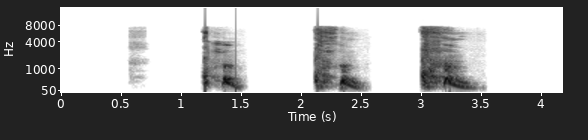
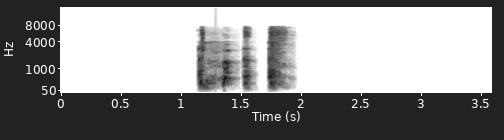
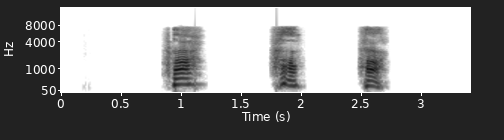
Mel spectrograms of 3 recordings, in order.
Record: three_cough_length: 4.2 s
three_cough_amplitude: 28343
three_cough_signal_mean_std_ratio: 0.35
cough_length: 3.6 s
cough_amplitude: 27296
cough_signal_mean_std_ratio: 0.23
exhalation_length: 3.4 s
exhalation_amplitude: 30518
exhalation_signal_mean_std_ratio: 0.28
survey_phase: beta (2021-08-13 to 2022-03-07)
age: 45-64
gender: Female
wearing_mask: 'No'
symptom_none: true
symptom_onset: 4 days
smoker_status: Ex-smoker
respiratory_condition_asthma: false
respiratory_condition_other: false
recruitment_source: REACT
submission_delay: 9 days
covid_test_result: Negative
covid_test_method: RT-qPCR
influenza_a_test_result: Negative
influenza_b_test_result: Negative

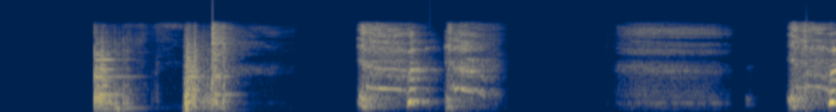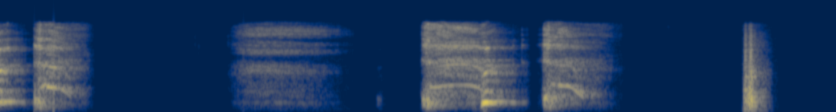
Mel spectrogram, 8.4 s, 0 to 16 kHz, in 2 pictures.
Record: three_cough_length: 8.4 s
three_cough_amplitude: 32767
three_cough_signal_mean_std_ratio: 0.39
survey_phase: beta (2021-08-13 to 2022-03-07)
age: 65+
gender: Female
wearing_mask: 'No'
symptom_none: true
smoker_status: Never smoked
respiratory_condition_asthma: false
respiratory_condition_other: false
recruitment_source: REACT
submission_delay: 2 days
covid_test_result: Negative
covid_test_method: RT-qPCR
influenza_a_test_result: Negative
influenza_b_test_result: Negative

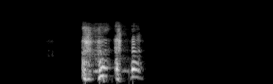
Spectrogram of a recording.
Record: cough_length: 2.7 s
cough_amplitude: 32768
cough_signal_mean_std_ratio: 0.28
survey_phase: beta (2021-08-13 to 2022-03-07)
age: 45-64
gender: Female
wearing_mask: 'No'
symptom_sore_throat: true
symptom_fatigue: true
symptom_headache: true
symptom_change_to_sense_of_smell_or_taste: true
symptom_loss_of_taste: true
symptom_other: true
symptom_onset: 4 days
smoker_status: Ex-smoker
respiratory_condition_asthma: false
respiratory_condition_other: false
recruitment_source: Test and Trace
submission_delay: 1 day
covid_test_result: Positive
covid_test_method: RT-qPCR
covid_ct_value: 21.9
covid_ct_gene: ORF1ab gene
covid_ct_mean: 22.6
covid_viral_load: 40000 copies/ml
covid_viral_load_category: Low viral load (10K-1M copies/ml)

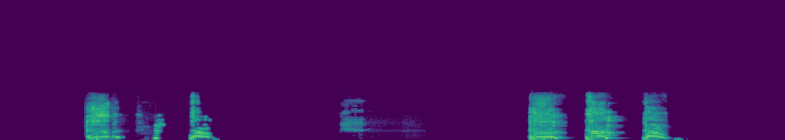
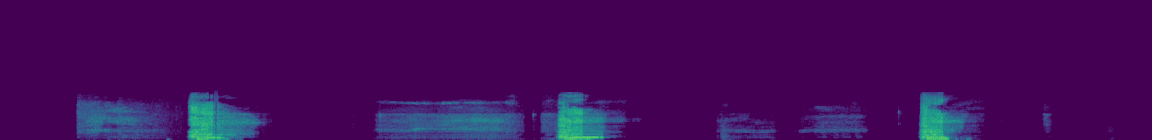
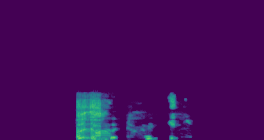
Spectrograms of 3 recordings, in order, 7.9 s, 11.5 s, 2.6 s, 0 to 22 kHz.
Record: three_cough_length: 7.9 s
three_cough_amplitude: 31323
three_cough_signal_mean_std_ratio: 0.36
exhalation_length: 11.5 s
exhalation_amplitude: 31716
exhalation_signal_mean_std_ratio: 0.27
cough_length: 2.6 s
cough_amplitude: 31898
cough_signal_mean_std_ratio: 0.34
survey_phase: alpha (2021-03-01 to 2021-08-12)
age: 18-44
gender: Male
wearing_mask: 'No'
symptom_fatigue: true
smoker_status: Never smoked
respiratory_condition_asthma: false
respiratory_condition_other: false
recruitment_source: REACT
submission_delay: 2 days
covid_test_result: Negative
covid_test_method: RT-qPCR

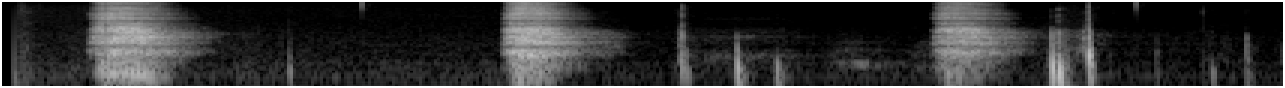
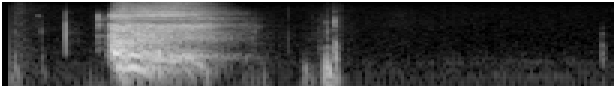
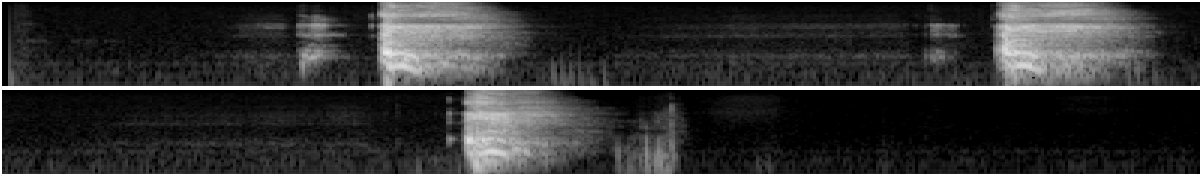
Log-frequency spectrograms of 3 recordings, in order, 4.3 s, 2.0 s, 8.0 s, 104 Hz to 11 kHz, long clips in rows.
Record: exhalation_length: 4.3 s
exhalation_amplitude: 10964
exhalation_signal_mean_std_ratio: 0.32
cough_length: 2.0 s
cough_amplitude: 29812
cough_signal_mean_std_ratio: 0.33
three_cough_length: 8.0 s
three_cough_amplitude: 32768
three_cough_signal_mean_std_ratio: 0.25
survey_phase: beta (2021-08-13 to 2022-03-07)
age: 45-64
gender: Female
wearing_mask: 'No'
symptom_none: true
smoker_status: Never smoked
respiratory_condition_asthma: false
respiratory_condition_other: false
recruitment_source: REACT
submission_delay: 1 day
covid_test_result: Negative
covid_test_method: RT-qPCR
influenza_a_test_result: Negative
influenza_b_test_result: Negative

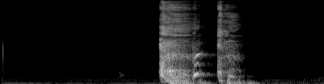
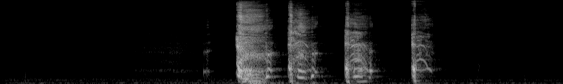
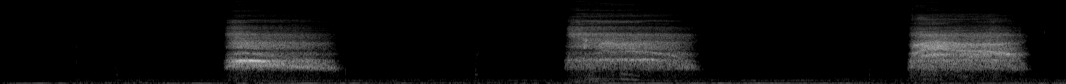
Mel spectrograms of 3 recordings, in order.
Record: cough_length: 3.2 s
cough_amplitude: 28661
cough_signal_mean_std_ratio: 0.34
three_cough_length: 5.6 s
three_cough_amplitude: 32767
three_cough_signal_mean_std_ratio: 0.31
exhalation_length: 10.7 s
exhalation_amplitude: 9552
exhalation_signal_mean_std_ratio: 0.45
survey_phase: beta (2021-08-13 to 2022-03-07)
age: 18-44
gender: Female
wearing_mask: 'No'
symptom_none: true
smoker_status: Never smoked
respiratory_condition_asthma: false
respiratory_condition_other: false
recruitment_source: REACT
submission_delay: 1 day
covid_test_result: Negative
covid_test_method: RT-qPCR
influenza_a_test_result: Negative
influenza_b_test_result: Negative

